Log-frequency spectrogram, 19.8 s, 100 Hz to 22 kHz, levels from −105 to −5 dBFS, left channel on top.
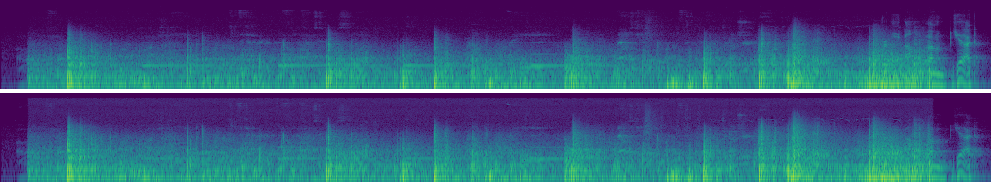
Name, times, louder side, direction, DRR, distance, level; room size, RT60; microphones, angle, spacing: voice 1, 0.3-1.8 2.5-3.9 4.6-7.6 9.2-11.1 12.3-16.2, right 1 dB, 60° right, -1 dB, 5.1 m, -59 dB
sound 1, 0.5-18.7, right 2 dB, 45° right, 0.9 m, -39 dB
Piano, 2.2-12.5, left 1 dB, 20° right, 2.1 m, -55 dB
voice 2, 17.6-19.5, left 3 dB, 85° left, 11 dB, 0.9 m, -46 dB
26.5 x 20.5 x 6.9 m, 0.90 s
head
